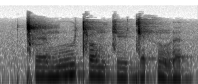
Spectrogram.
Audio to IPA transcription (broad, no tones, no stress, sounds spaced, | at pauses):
ǀʰ ø m u cʰ o m c y ɟ e θ ũ ə̯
